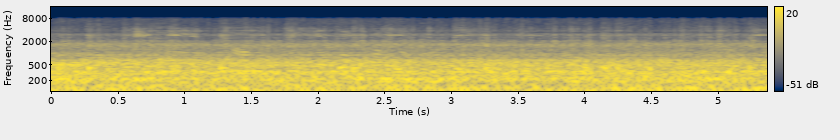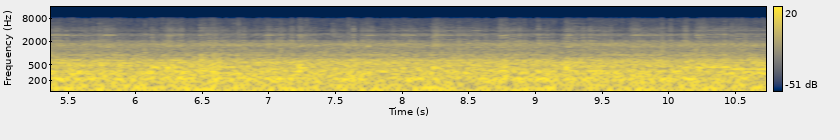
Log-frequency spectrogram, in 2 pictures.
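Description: Steady road and engine noise of a car cruising at expressway speed through a tunnel, heard from inside the cabin. It is a constant low rumble with no sudden events.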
